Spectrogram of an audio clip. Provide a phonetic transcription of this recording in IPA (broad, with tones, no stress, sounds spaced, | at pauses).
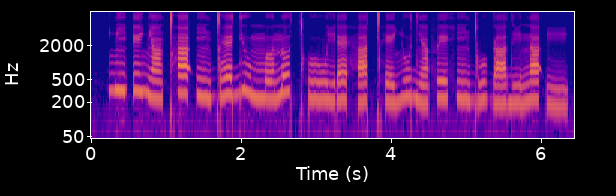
ʎ ĩ˦ ʔ e˦ ʎ ã˨ ǀʰ a˦ ʔ ĩ˨ ɡ͡ǀ ɛ˦ dʲ u˦˨ mː ɤ˨ n ɤ˦ ǀʰ u˨ w i˨ ɾ ɛ˦˨ h a˨˦ ǀʰ e˨ ʎ u˦ dʲ ã˨ f e˦ x ĩ˦ ɡ͡ǀ u˦ ɡ a˨˦ d i˨ n a˦ ʔ i˨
